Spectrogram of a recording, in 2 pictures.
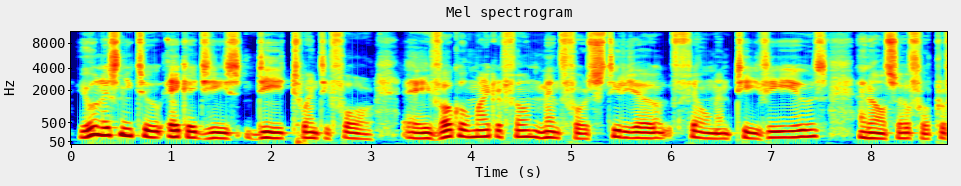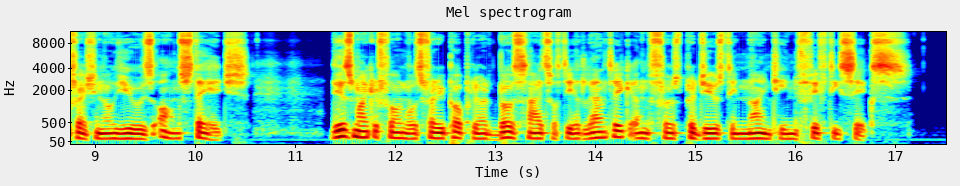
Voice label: AKG D24 sound UK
